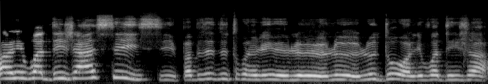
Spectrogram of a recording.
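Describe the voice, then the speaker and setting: A woman's unremarkable speaking voice, fairly high in pitch, at a fairly slow pace with ordinary pitch variation. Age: 20s. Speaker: nursing assistant. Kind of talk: casual chat.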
